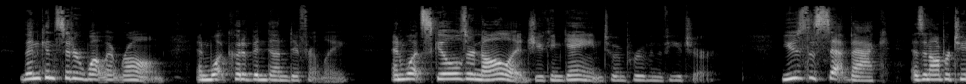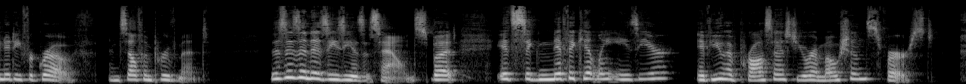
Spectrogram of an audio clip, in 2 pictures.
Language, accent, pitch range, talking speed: English, American, 195-245 Hz, 165 wpm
